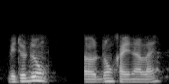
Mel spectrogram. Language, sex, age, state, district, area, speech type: Bodo, male, 18-30, Assam, Kokrajhar, rural, conversation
